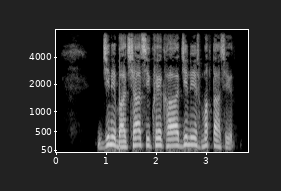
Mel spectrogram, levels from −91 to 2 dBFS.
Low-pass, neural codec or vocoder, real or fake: 7.2 kHz; none; real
